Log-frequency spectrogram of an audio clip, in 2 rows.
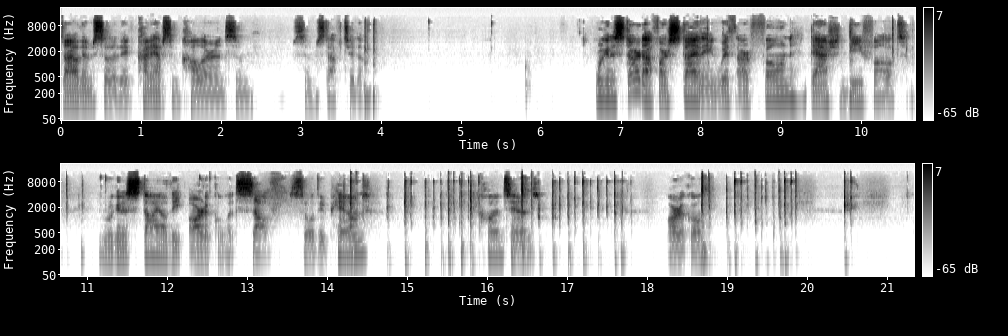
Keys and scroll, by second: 14.1-20.2 typing, 19.3 Return, 20.5 Up.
